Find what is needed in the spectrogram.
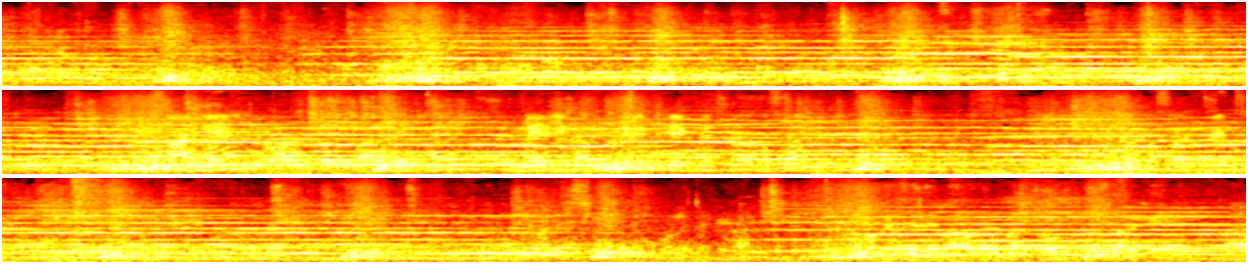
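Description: Municipal wind band playing a slow processional march, with brass and woodwinds holding sustained chords that change every second or two.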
